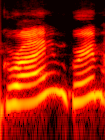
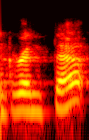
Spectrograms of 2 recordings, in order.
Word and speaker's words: Grimm: Is it Grimm? How do you say it? Grimm, like the Grimm fairy tales.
